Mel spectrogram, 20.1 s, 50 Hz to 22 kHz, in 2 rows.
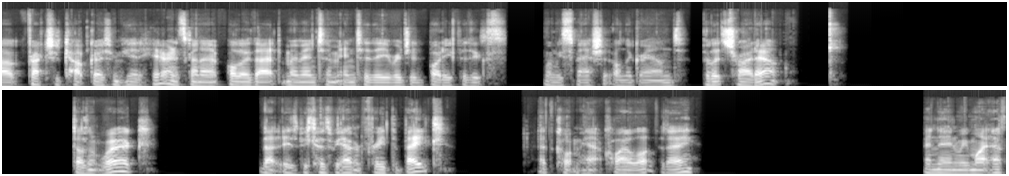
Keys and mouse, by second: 0.8 Right, 1.5 Left, 1.7 Right, 4.9 Right, 6.4 Left, 6.9 Left, 7.2 click, 7.9 shift+Left, 8.3 space, 10.1 space, 10.7 shift+Left, 16.5 space, 18.4 space, 18.7 shift+Left, 19.7 click.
